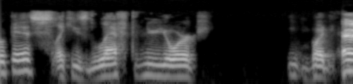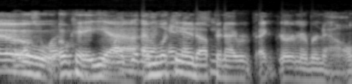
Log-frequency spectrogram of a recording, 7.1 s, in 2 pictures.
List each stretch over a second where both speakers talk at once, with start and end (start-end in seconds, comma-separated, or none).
3.4-5.7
